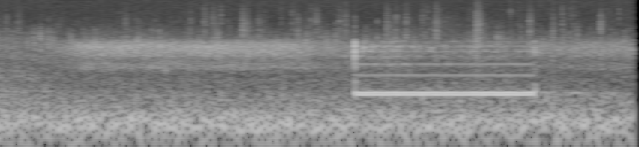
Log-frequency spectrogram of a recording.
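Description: A telephone being dialed gives out one steady, clear tone lasting about a second, heard against constant loud rushing background noise.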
